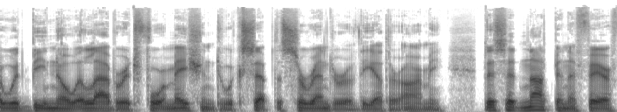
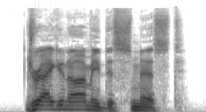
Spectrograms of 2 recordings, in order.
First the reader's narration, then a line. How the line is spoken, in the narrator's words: he shouted immediately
